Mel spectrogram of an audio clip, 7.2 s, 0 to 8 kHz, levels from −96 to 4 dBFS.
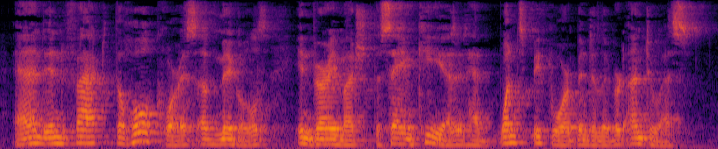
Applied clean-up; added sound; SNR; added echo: none; none; none; reverberation time 0.7 s.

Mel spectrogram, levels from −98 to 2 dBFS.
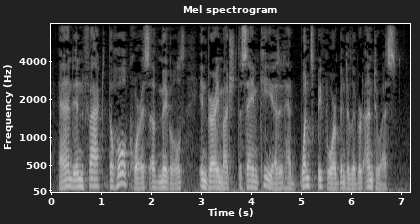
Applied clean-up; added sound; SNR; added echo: none; none; none; none.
